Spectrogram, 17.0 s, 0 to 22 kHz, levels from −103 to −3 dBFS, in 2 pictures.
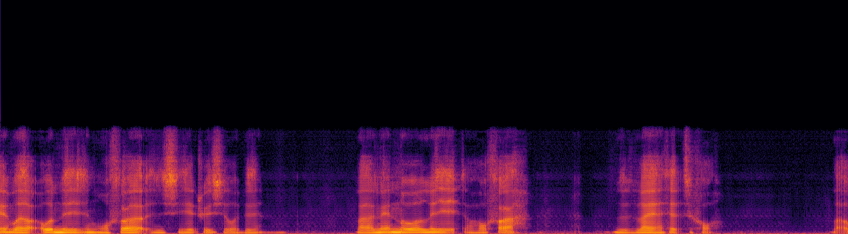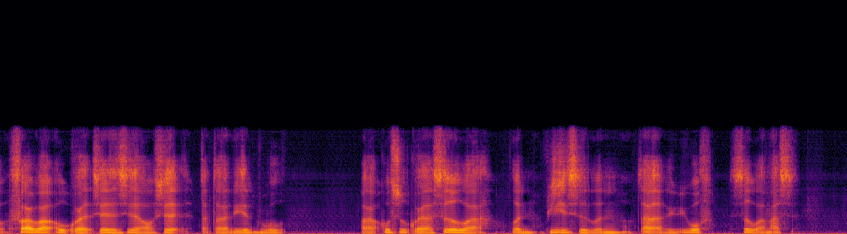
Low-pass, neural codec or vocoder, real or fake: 9.9 kHz; autoencoder, 22.05 kHz, a latent of 192 numbers a frame, VITS, trained on many speakers; fake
